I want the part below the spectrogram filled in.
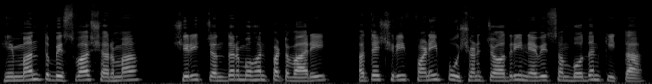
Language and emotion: Punjabi, neutral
